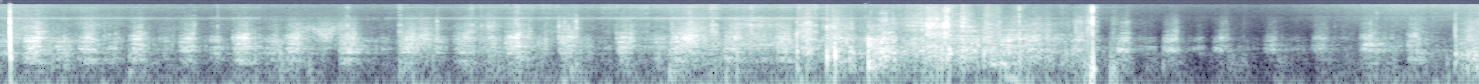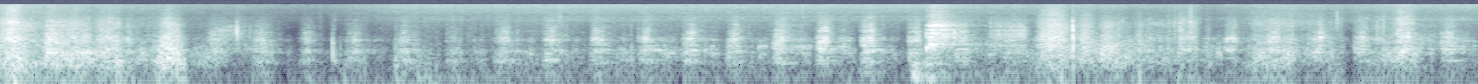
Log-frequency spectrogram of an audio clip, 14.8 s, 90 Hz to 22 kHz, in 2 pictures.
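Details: Saint Bernard puppy Lara, 11 months old, pants while playing with a pygmy rabbit; rapid irregular breathy pulses, a sharp click, a short quieter gap, then panting resumes.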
